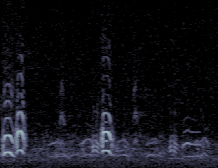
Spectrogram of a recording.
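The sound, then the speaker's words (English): Ross's goose calls, a higher-pitched voice than a snow goose's: several short, nasal, bright honks in quick clusters, with quieter overlapping calls between the louder ones. “the Ross's goose evolved to be about two-thirds the size of a snow goose, with a noticeably shorter neck, smaller bill, and higher-pitched voice, too.”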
